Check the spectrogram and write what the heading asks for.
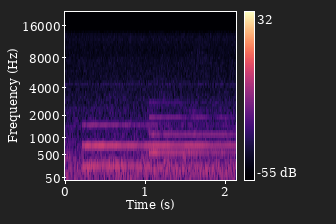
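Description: Airport public-address chime: two bell-like notes about a second apart, the second lower, each ringing on. It is the attention signal that comes just before a spoken announcement.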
